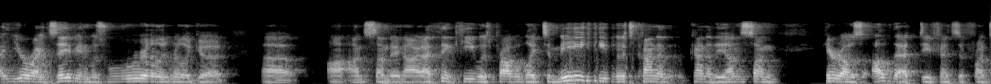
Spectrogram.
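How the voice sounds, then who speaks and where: Male co-host, casual sports chat, rambling measured takes, dull audio. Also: medium pitch. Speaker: podcast co-host.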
